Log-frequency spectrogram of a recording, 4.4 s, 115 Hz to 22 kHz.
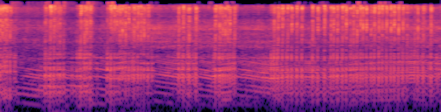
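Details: McCulloch PM700 two-stroke chainsaw, newly ported and running for the first time, still needing break-in. Sharp buzzy note rising and falling with throttle blips, firing cleanly and settling into a steady run. Normal running.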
